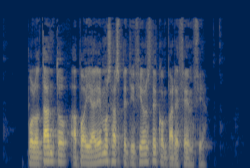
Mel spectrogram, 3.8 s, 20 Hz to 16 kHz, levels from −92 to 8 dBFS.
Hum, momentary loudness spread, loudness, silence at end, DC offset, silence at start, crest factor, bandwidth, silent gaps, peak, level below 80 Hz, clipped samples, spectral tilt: none; 11 LU; -22 LUFS; 0.7 s; under 0.1%; 0.4 s; 22 dB; 11.5 kHz; none; -2 dBFS; -56 dBFS; under 0.1%; -4.5 dB/octave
